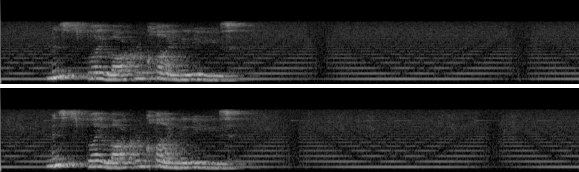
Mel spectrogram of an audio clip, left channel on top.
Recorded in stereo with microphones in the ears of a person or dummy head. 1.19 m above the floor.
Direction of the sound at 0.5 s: 60° right (ahead or behind).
